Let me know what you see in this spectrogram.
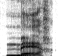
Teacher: Faire, on entend aussi le re. Eh bien, c'est cette consonne finale bien audible qui ouvre le son du E juste avant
